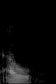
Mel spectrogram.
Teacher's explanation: ओ और औ ये कंठ और ओष्ठ से बोले जाते हैं।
